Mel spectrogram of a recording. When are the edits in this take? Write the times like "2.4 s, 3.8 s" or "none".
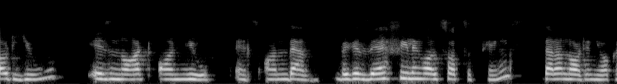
5.2 s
